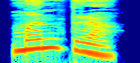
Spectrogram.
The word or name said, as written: ಮಂದುರೆ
